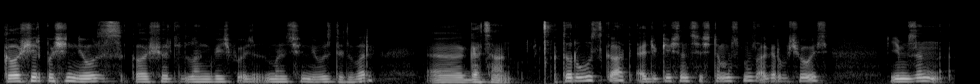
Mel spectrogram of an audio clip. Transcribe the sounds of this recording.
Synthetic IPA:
kəːʃiɾpət͡ʃʰinjuːzkəːʃiɾlɐŋɡʋeːd͡ʒpmɐnt͡ʃʰinjuːzd̪ilʋɐɾ | ɡɐt͡sʰa̰ːn | t̪oɾuːzkaːt̪ʰḛd͡ʒukʲeːʃɐnsisʈɐmɐsmɐnzɐ̰ɡɐɾbɨt͡ʃʰoːsʲ | jimzɐn

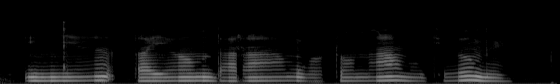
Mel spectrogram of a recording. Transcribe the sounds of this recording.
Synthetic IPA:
iɲət̪ajɔmd̪aɾamɡɔʈɔnamud͡ʒəmɛ

